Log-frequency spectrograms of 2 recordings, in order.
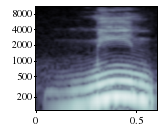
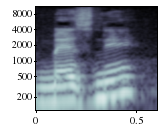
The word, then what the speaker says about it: mesne: slightly tricky concept of mean profits okay it's spelled MSN profits it's not mesn it's mean profits okay so what are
